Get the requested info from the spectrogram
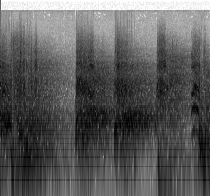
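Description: Dubbed film-fight hit sound effects: a few sudden punch and kick impacts, about a second and a half apart, each with a falling low boom.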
